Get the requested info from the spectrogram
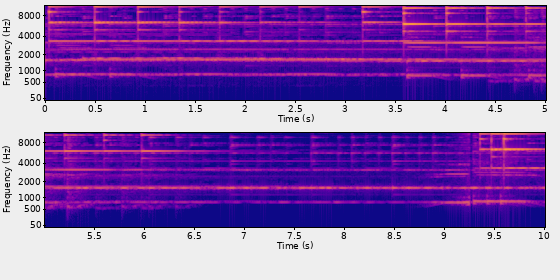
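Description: Crotales struck one note after another, their high bell-like tones ringing on over a steady sustained tone from the piece's recorded digital audio part. A louder group of strikes comes in about three and a half seconds in, and a quick flurry near the end.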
